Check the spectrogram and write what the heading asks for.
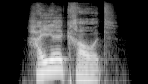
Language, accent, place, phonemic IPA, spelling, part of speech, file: German, Germany, Berlin, /ˈhaɪ̯lkʁaʊ̯t/, Heilkraut, noun, De-Heilkraut.ogg
- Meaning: medicinal herb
